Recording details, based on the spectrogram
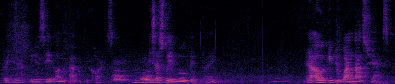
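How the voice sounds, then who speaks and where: Low voiced lady doing a magic show at a kids party, asking and instructing, noisy background, distant mic. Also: fairly quick, reverberant. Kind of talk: live magic show patter for children.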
